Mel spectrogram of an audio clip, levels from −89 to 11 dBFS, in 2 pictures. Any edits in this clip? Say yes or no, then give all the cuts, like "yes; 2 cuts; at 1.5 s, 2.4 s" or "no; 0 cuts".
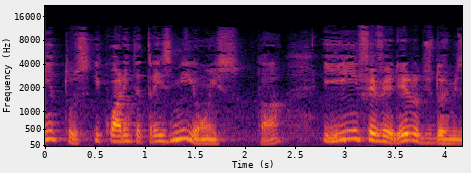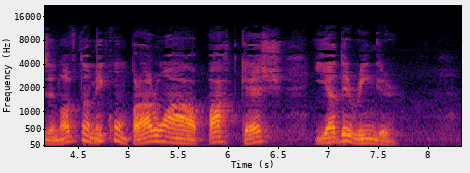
no; 0 cuts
